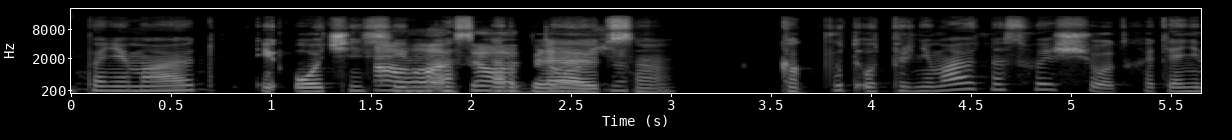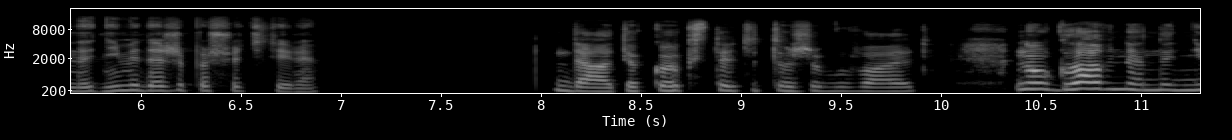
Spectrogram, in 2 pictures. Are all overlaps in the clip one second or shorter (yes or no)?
no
